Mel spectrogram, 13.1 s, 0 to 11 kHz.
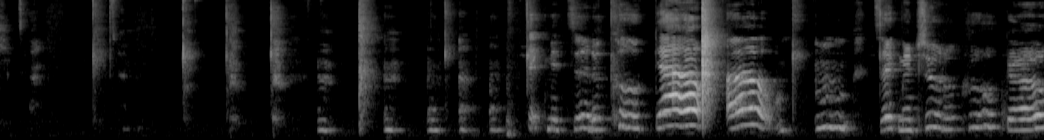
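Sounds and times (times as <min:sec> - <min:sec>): person humming softly: 0:02.8 - 0:06.8, 0:09.6 - 0:10.6.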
